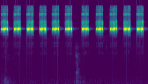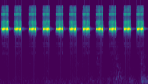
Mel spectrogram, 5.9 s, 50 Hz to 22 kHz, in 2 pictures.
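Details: Crickets chirping at night, recorded live on a Sony PCM D100 field recorder: a loud, steady train of high, bright pulses, about four per second, with faint low rustles in the background.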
